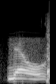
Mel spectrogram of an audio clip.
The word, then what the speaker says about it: Nels: I mean, he said to me, he said, "Nels," and that's how you pronounce my name, by the way, Nels.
